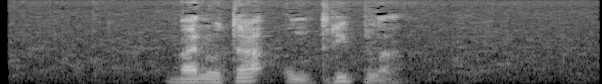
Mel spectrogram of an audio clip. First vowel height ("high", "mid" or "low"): low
